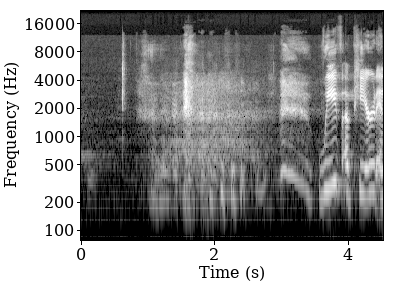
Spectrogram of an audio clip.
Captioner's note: audience laughing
